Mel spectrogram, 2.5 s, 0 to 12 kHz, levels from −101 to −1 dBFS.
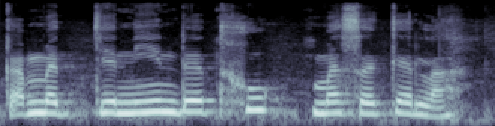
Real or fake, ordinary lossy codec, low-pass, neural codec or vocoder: real; none; 10.8 kHz; none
